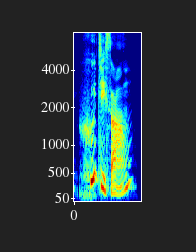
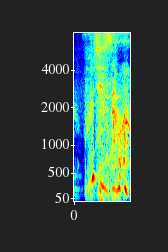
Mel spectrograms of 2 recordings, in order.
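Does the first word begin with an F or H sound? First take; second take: H; F. First: The first syllable starts with a breathy H sound. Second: The first syllable starts with a soft F sound. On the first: The speaker calls it wrong. "You don't say" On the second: The speaker calls it right. "You say"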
